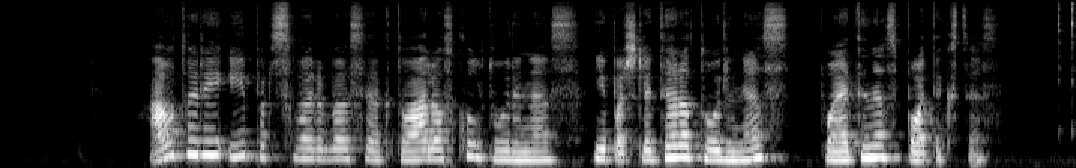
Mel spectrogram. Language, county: Lithuanian, Utena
